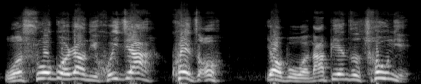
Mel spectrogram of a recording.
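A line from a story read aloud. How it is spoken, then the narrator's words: Angry shout. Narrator (Chinese): 冲他吼道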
